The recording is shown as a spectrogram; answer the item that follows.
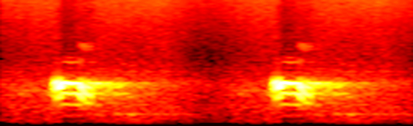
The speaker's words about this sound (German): Aber Vogelsounds speichert dieses Ding. Und da ist jetzt auch mal ein Flugruf drauf gewesen von einer Rohrdommel. Der klingt nämlich so.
